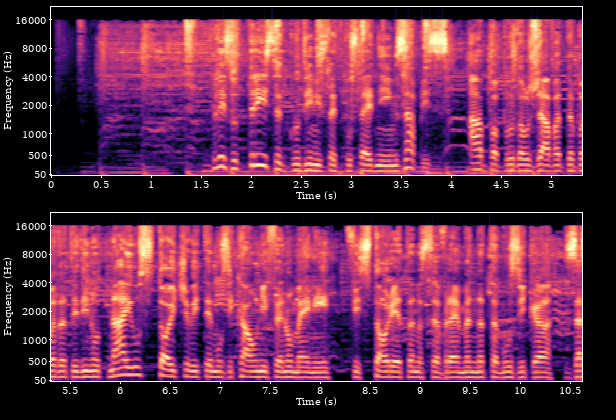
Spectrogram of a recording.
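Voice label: Bulgarian Narrative; GoLocalise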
